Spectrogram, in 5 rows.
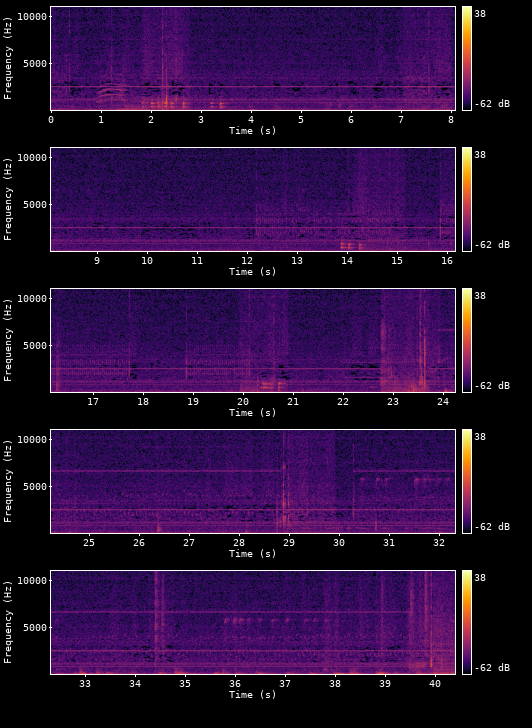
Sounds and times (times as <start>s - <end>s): Chicken, rooster: 1.2s - 3.6s, 13.8s - 14.5s, 20.3s - 21.0s.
